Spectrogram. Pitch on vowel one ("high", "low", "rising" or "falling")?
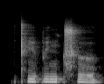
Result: falling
